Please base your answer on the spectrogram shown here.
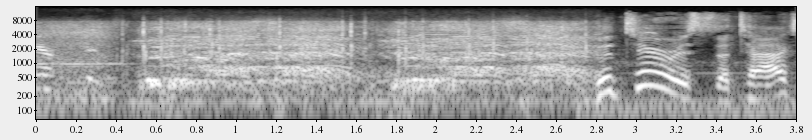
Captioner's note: crowd chanting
